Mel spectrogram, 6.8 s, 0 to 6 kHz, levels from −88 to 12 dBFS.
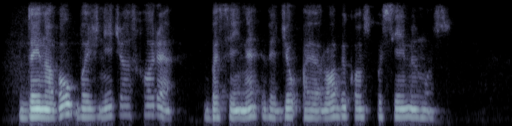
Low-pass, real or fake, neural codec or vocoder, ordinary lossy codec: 5.4 kHz; fake; vocoder, 22.05 kHz, 80 mel bands, Vocos; Opus, 16 kbps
